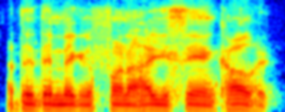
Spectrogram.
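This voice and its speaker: A man's voice: low voice, flat delivery, fast talker, mellow, no echo, highs cut off. A man co-hosting a casual livestream, laid-back and agreeable with short replies. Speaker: co-host.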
